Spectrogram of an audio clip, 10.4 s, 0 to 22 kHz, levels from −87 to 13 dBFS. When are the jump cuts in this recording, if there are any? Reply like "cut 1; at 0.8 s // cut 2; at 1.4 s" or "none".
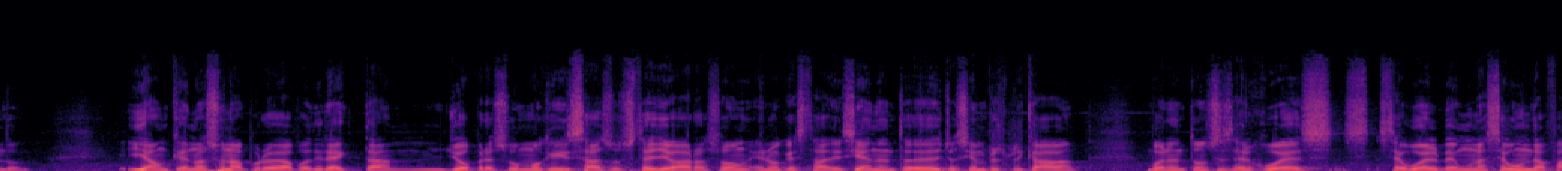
none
